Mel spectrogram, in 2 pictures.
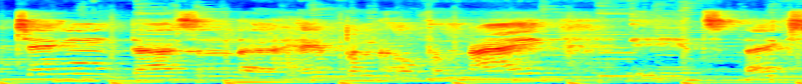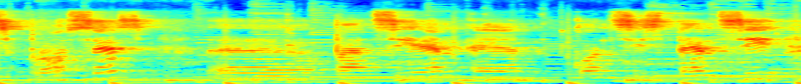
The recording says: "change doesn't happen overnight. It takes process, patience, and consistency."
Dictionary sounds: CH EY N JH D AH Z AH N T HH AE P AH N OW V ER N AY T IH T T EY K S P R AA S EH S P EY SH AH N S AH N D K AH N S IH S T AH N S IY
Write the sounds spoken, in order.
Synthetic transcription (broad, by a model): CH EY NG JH D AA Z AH N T HH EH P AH N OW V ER N AY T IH T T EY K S P R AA S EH S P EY S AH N AH N K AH N S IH S T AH N S IY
